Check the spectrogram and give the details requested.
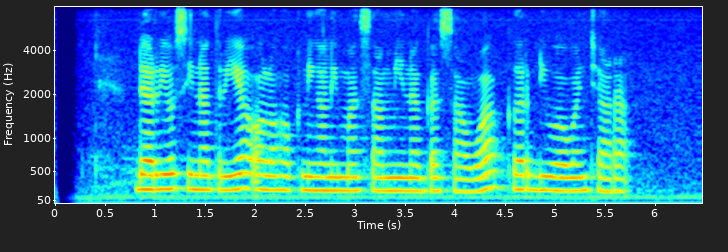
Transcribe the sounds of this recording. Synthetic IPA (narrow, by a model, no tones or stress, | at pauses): daɾiosinat̪ɾiaɔlɔɦɔkniŋalimasaminaɡasawakɨrdiwawaɲt͡ʃaɾa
